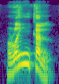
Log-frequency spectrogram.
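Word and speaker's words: wrinkle: रिंकल, रिंकल शिकन।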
